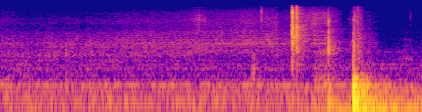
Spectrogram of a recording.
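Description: Plastic card squeegee pushing out a film screen protector on a phone: a faint rub at first, then two sharp clicks near the end as it comes off the phone.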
